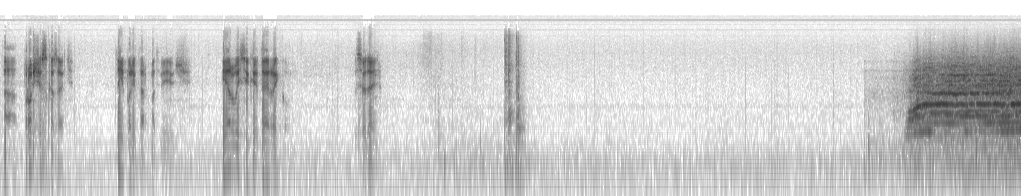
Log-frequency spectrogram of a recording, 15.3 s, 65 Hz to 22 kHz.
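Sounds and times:
speech: 0.5s - 1.2s, 1.8s - 4.4s, 5.4s - 5.8s, 13.6s - 13.9s
train arriving at a station: 13.0s - 15.2s
train whistle or horn at a station: 13.4s - 15.2s.

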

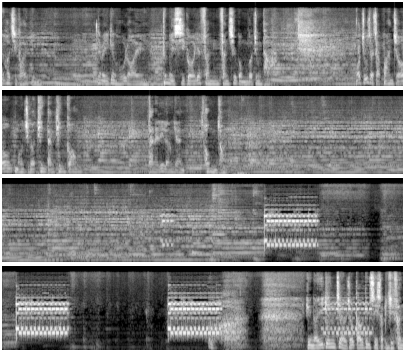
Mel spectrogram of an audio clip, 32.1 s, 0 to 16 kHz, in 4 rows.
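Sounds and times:
speech: 0.0s - 1.2s, 1.8s - 6.2s, 7.1s - 10.0s, 11.0s - 12.8s, 30.8s - 32.0s
soft music: 0.0s - 32.0s
electronic telephone ringing: 19.2s - 19.6s, 21.2s - 22.5s, 24.3s - 25.5s, 27.4s - 28.5s, 30.4s - 31.6s.

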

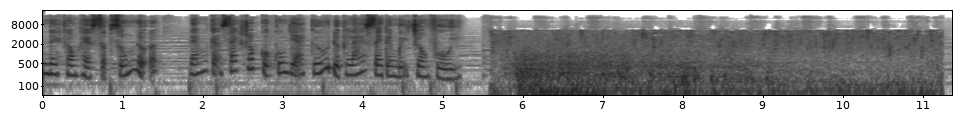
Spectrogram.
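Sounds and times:
speech: 0.0s - 5.3s
deep rumbling thunder in a thunderstorm: 5.6s - 11.3s
heavy cold rain pouring down: 5.6s - 11.3s.

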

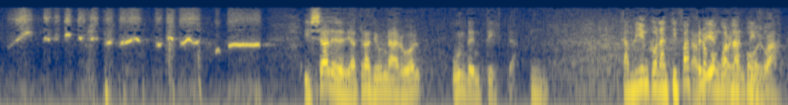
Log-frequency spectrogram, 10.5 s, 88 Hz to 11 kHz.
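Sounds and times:
person whistling: 0.1s - 3.7s
speech: 4.0s - 7.4s, 8.3s - 10.5s
laughter: 7.3s - 10.5s.

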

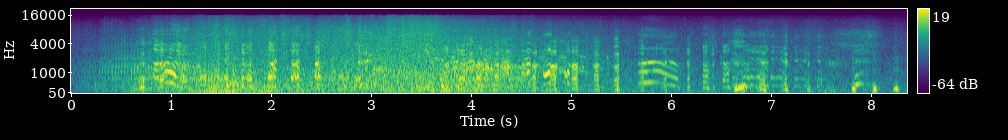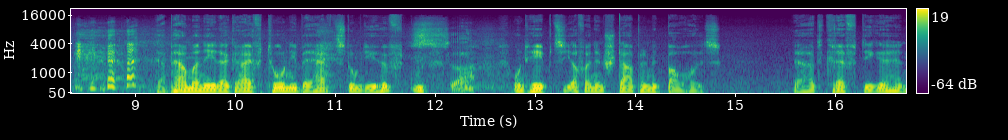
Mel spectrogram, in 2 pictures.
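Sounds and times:
river rapids splashing spray over a raw log raft: 0.0s - 12.7s
people laughing: 0.6s - 9.2s
speech: 9.4s - 15.0s, 15.6s - 16.7s.

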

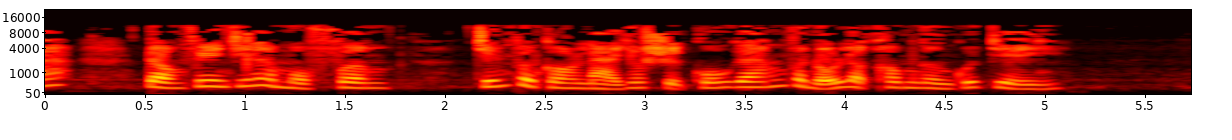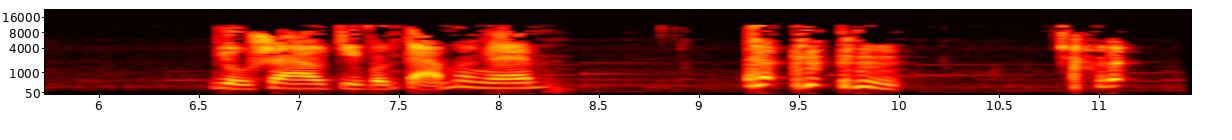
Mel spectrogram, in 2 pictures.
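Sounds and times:
speech: 0.2s - 5.2s, 6.6s - 8.4s, 9.3s - 10.2s
woman dry coughing from choking on a sip of water: 9.3s - 10.1s, 10.9s - 11.3s.

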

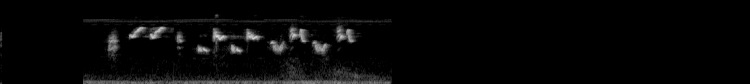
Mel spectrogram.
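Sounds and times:
bird giving sharp high warbled notes and a trilled phrase: 0.9s - 3.9s.

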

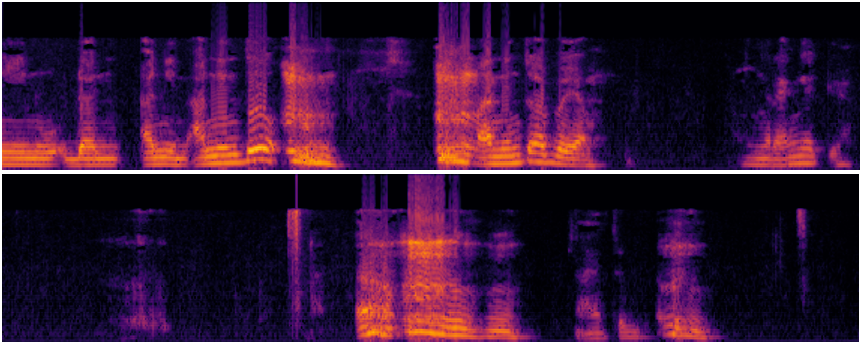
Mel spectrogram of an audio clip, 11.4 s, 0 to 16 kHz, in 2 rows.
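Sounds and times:
speech: 0.0s - 2.3s, 2.9s - 4.0s, 4.9s - 5.7s, 8.1s - 10.6s
man clearing his throat: 1.9s - 3.3s, 8.1s - 9.2s, 10.1s - 10.5s.

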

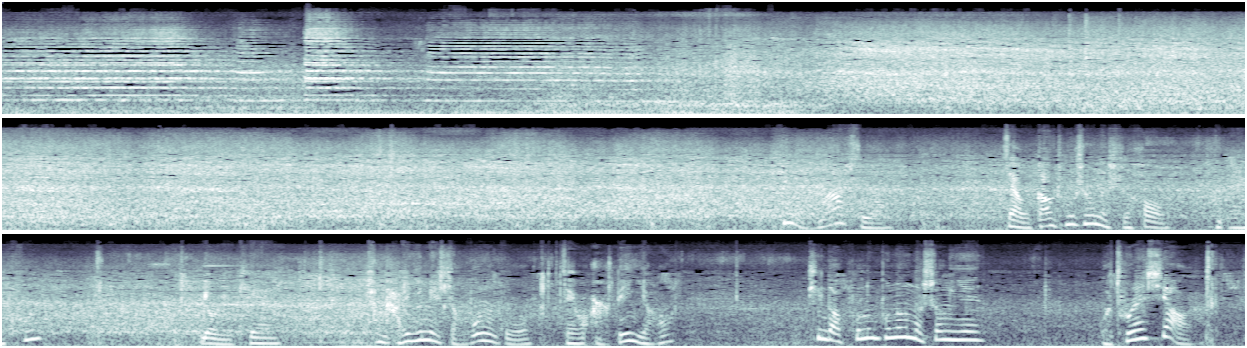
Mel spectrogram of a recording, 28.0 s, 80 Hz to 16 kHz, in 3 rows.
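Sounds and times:
train horn: 0.0s - 5.4s
train wheels and cars rolling by on a railway line: 0.0s - 27.9s
speech: 16.9s - 19.1s, 20.1s - 23.8s, 24.7s - 26.1s, 26.9s - 27.7s.

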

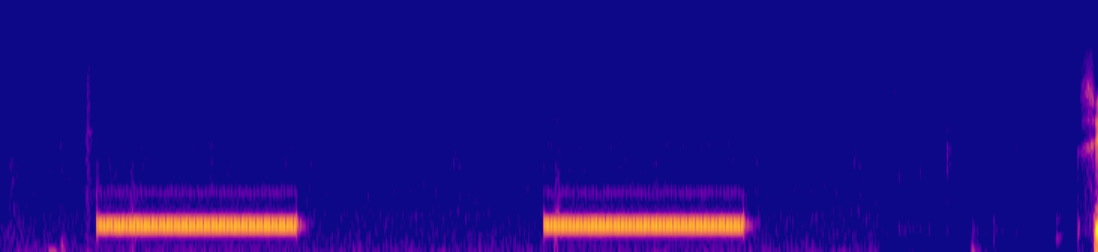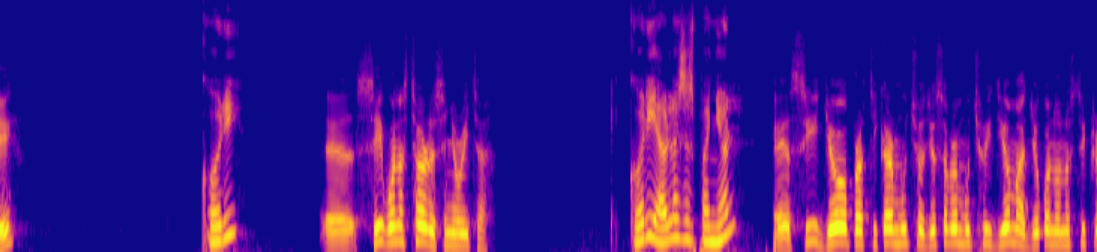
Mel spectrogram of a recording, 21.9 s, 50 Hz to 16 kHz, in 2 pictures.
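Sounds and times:
telephone line tone as a call is placed: 1.0s - 3.1s, 5.4s - 7.5s
speech: 10.8s - 11.2s, 13.0s - 13.4s, 14.2s - 16.0s, 17.3s - 21.9s.

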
